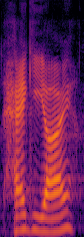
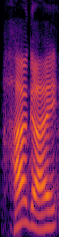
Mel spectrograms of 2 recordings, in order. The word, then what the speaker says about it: Haggai: Many of you pronounce it Haggai. I have no idea where that pronunciation came from, but that's the more common pronunciation in English, I guess.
